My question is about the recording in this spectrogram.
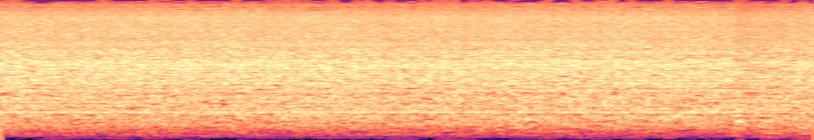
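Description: Steady hissing background noise with a faint high hum running through it; no separate knocks or voices stand out.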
